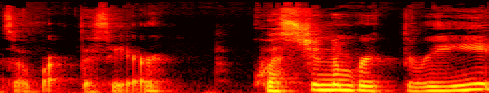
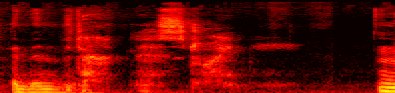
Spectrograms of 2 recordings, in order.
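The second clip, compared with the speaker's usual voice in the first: hushed, breathy spooky whisper; a creepy conspiratorial whisper, luring the listener in; 3 semitones lower, 9 dB quieter than usual. Pretend. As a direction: beckon them into the dark in a whisper. Spooky invitation into the dark book.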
